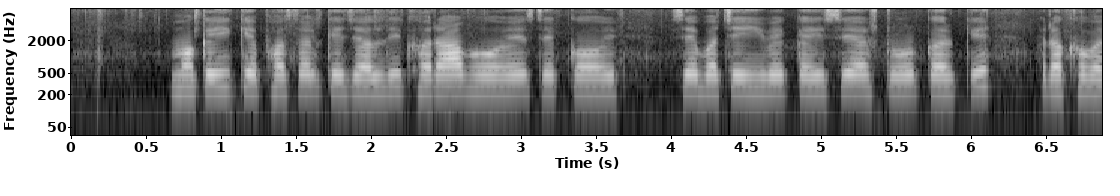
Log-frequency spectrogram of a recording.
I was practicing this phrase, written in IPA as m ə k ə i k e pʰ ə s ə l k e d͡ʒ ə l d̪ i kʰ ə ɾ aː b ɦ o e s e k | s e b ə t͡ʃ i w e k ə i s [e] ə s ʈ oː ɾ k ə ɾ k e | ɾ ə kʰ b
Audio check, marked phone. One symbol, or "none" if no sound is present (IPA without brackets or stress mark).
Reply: e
